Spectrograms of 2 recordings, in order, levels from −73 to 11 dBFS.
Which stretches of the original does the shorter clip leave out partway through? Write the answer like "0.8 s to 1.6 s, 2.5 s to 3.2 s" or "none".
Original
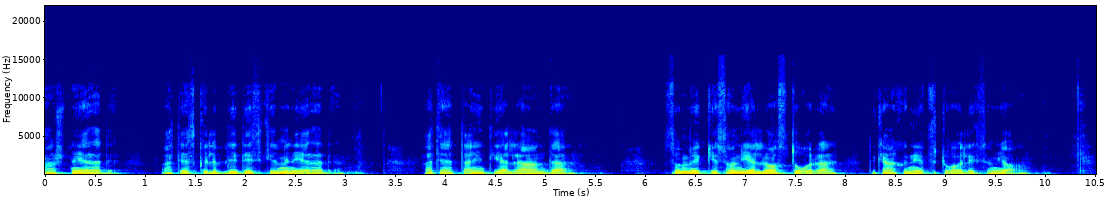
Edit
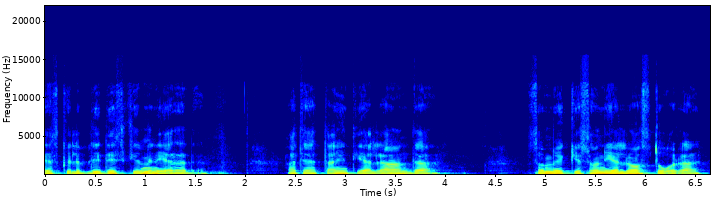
none

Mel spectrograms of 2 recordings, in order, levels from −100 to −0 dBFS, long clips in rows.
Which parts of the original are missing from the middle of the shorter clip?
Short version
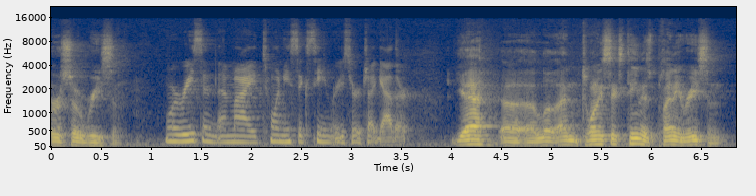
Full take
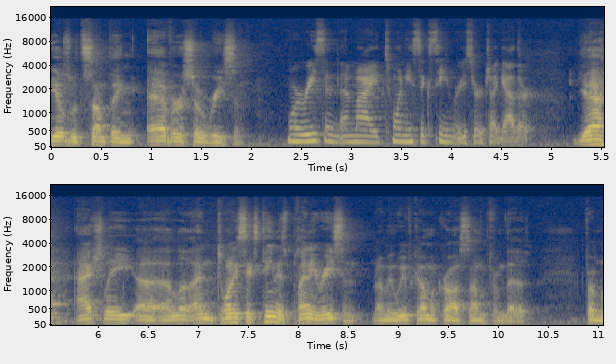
5.7 s to 6.4 s

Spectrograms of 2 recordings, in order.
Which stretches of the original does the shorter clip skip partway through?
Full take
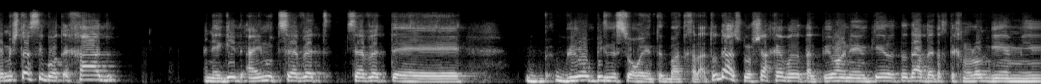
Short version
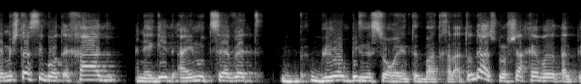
1.3 s to 1.9 s, 3.3 s to 5.1 s

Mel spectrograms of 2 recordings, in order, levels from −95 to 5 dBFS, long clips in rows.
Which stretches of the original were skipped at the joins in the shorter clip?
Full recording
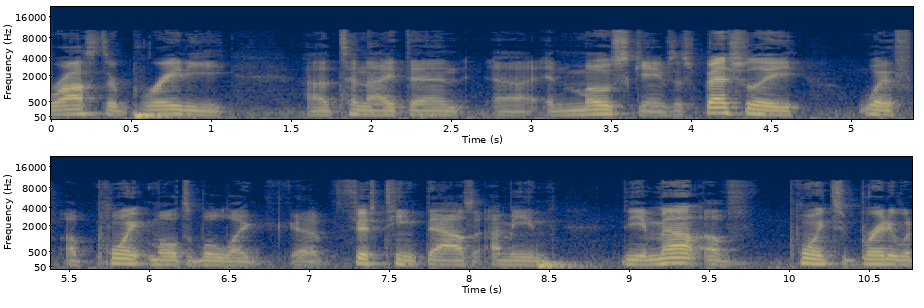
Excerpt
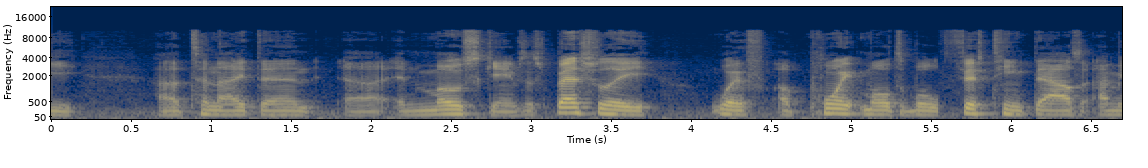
6.5 s to 7.1 s

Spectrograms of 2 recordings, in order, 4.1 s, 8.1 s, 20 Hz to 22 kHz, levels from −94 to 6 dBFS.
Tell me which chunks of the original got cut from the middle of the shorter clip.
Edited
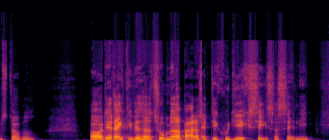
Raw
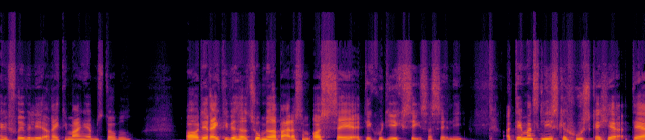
3.7 s to 4.4 s

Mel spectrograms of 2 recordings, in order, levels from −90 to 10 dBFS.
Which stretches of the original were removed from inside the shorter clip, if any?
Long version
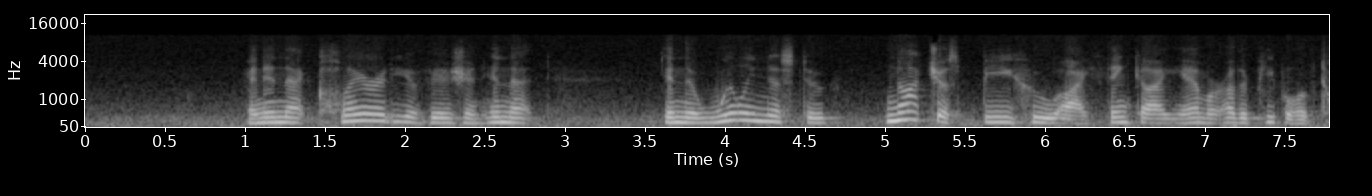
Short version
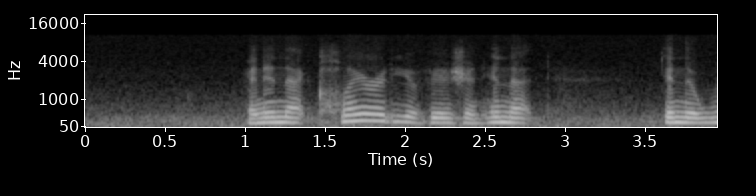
none

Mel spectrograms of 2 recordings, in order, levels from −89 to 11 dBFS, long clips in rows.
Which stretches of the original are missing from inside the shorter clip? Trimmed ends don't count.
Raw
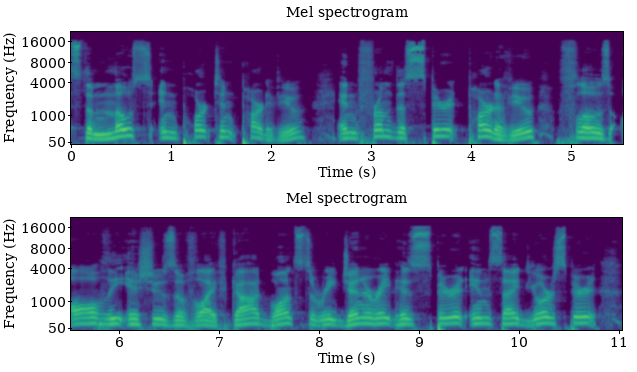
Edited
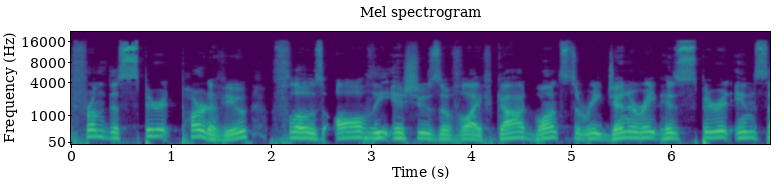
none

